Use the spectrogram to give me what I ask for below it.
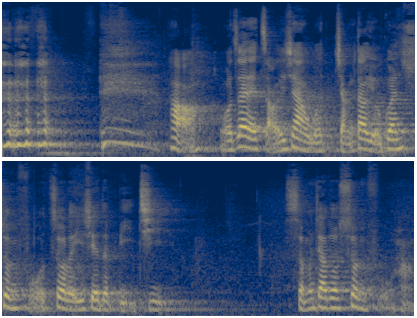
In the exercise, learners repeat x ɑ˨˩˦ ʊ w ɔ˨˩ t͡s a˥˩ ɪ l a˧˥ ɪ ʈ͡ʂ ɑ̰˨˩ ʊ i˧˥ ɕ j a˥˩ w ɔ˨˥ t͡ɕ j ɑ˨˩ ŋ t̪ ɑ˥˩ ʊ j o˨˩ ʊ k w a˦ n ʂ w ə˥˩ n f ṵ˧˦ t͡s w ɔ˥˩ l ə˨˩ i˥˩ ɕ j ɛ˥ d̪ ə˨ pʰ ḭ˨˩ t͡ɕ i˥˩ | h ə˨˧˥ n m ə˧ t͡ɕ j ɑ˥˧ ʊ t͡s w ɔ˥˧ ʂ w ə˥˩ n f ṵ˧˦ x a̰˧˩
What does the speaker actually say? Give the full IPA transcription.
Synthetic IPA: x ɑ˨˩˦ ʊ w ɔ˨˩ t͡s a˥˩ ɪ l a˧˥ ɪ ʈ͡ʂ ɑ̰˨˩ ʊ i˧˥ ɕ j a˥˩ w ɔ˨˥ t͡ɕ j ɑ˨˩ ŋ t̪ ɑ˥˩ ʊ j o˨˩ ʊ k w a˦ n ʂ w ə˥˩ n f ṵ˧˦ t͡s w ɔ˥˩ l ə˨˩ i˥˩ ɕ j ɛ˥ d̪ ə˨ p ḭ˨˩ t͡ɕ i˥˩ | ʂ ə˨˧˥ n m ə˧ t͡ɕ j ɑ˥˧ ʊ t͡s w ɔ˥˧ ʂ w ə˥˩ n f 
